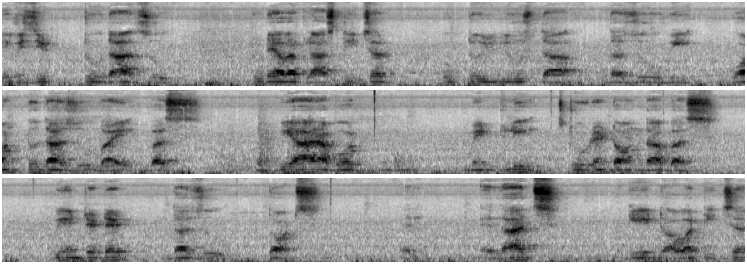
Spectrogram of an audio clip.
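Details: Adult patient, likely pre-therapy assessment, voice thin and high before, then became harsh, old-man-like and excessively low-pitched after thyroplasty/vocal fold surgery, with slight post-surgical swallowing difficulty; dysphonia with abnormally low pitch.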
